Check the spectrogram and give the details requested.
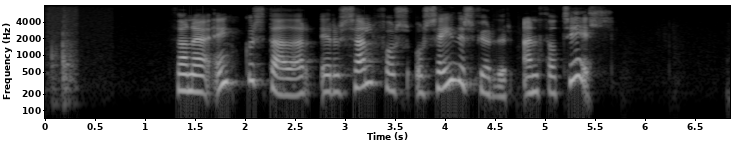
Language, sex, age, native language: Icelandic, female, 30-39, Icelandic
